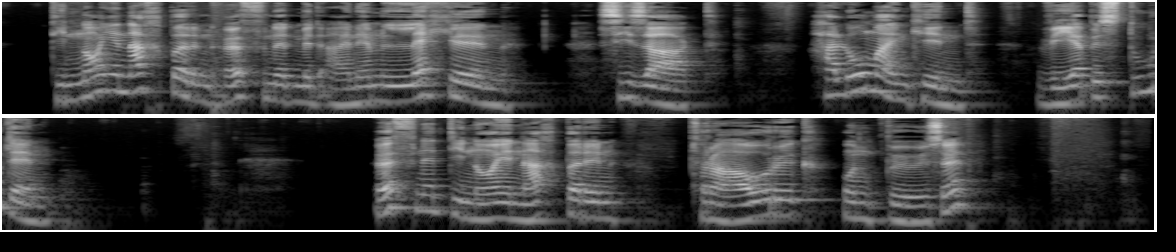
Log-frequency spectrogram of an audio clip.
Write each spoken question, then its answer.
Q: Öffnet die neue Nachbarin traurig und böse?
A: Nein, die neue Nachbarin öffnet nicht traurig und sie ist auch nicht böse, sondern sie öffnet mit einem Lächeln.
